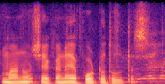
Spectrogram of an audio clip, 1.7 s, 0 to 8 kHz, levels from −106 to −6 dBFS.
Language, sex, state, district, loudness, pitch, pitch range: Bengali, male, Tripura, West Tripura, -18 LUFS, 115 Hz, 110-130 Hz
